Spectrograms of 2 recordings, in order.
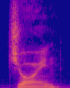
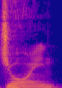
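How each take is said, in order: First: It begins with one clear single J sound. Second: It begins with a D blended into a Z. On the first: "So just the pure J" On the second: "The D Z"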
